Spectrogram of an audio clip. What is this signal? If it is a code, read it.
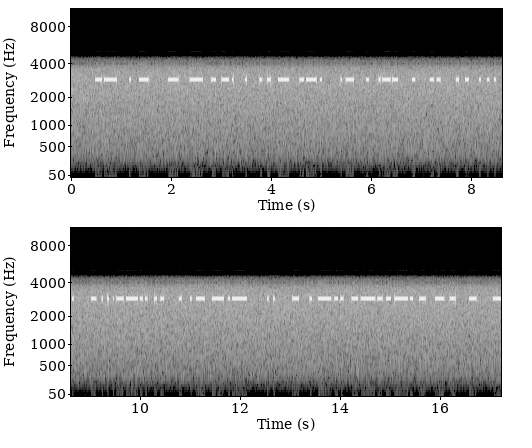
Beeps of irregular length. There is no code.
